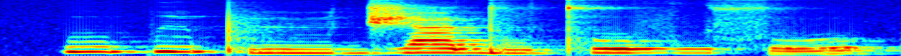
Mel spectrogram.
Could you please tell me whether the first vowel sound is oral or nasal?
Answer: oral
